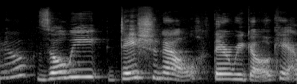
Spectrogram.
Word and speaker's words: Deschanel: Oh, this is Zoe Deschanel. Deschanel now. What's her last name? Oh my gosh. Why don't I know this? What's her name, Zoe? Like, I'm so off on the pronunciation right now. Zoe Deschanel.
